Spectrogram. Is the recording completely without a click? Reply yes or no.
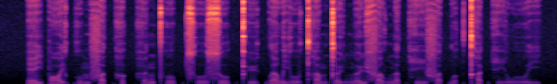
yes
